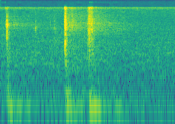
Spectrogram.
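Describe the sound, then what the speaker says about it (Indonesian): A few soft, close clicks of computer keys as enter is pressed in accounting software, quiet and brief, with no talking. "untuk lanjut ke bawah kita tekan aja enter di keyboard"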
